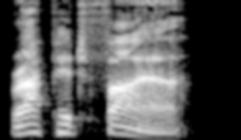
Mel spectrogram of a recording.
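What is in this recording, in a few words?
"rapid fire", British English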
